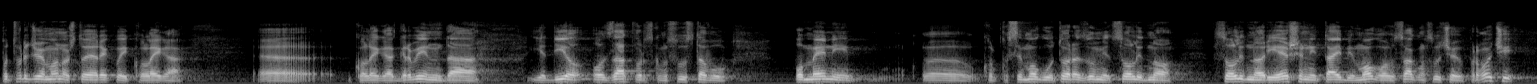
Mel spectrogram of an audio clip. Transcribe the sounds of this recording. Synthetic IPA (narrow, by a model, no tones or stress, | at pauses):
po̞t̪ʋr̩d͡ʒuje̞mo̞noʃt̪o̞jeɾe̞koiko̞le̞ːɡa | ko̞leːɡaɡr̩bind̪a | je̞d̪io̞ozaːt̪ʋo̞ɾsko̞msuːst̪aʋu | po̞me̞ni | ko̞liko̞semo̞ɡuːt̪o̞ɾazumje̞t̪so̞lid̪no̞ | so̞lid̪no̞ɾjeːʃenit̪ajbimo̞ɡousʋako̞mslˠut͡ʃajupɾo̞ːt͡ʃi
